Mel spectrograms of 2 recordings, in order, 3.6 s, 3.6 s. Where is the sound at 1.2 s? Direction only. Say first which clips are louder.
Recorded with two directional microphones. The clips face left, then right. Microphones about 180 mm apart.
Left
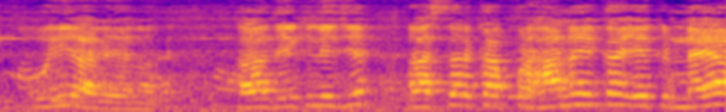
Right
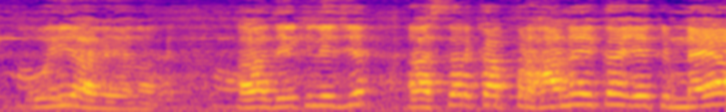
Right 2 dB; 15° right (ahead or behind).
